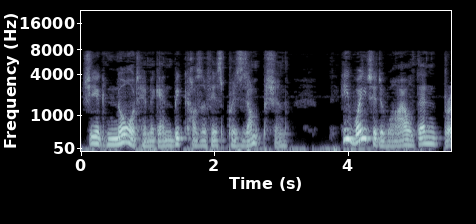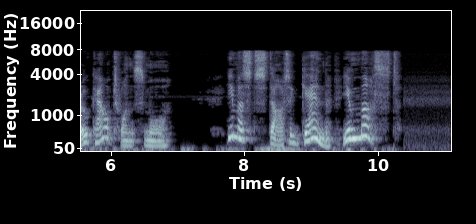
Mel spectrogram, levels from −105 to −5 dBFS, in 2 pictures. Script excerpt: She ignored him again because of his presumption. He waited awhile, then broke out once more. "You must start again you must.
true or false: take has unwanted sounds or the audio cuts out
false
